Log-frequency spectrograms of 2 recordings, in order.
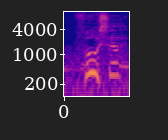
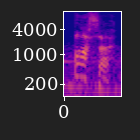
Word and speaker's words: fossa: It is pronounced Fossa in Madagascar and Fossa here in North America. So, you take your pick as to which you prefer.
